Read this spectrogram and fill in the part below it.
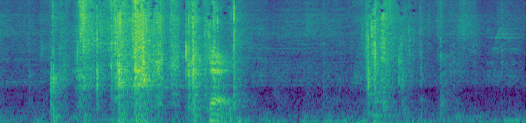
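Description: Tape or a paper stencil rustles and tears as it is peeled away.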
